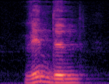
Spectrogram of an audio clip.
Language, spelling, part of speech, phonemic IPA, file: Dutch, winden, verb / noun, /ˈʋɪndə(n)/, Nl-winden.ogg
- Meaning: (verb) to wind (turn coils of something around); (noun) plural of wind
